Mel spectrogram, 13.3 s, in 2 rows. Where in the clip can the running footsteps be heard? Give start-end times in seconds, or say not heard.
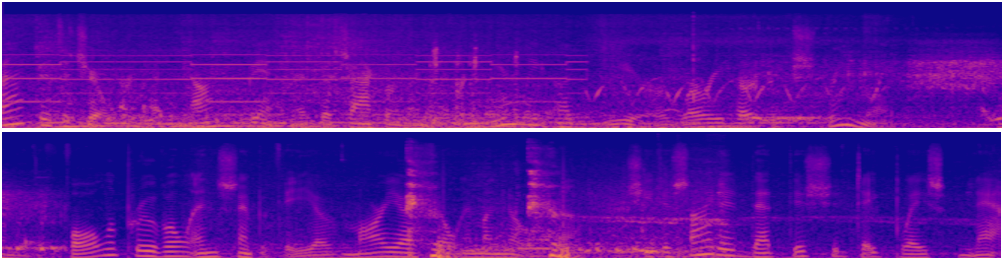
not heard.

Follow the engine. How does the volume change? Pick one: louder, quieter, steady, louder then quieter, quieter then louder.
quieter.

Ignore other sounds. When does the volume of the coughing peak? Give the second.
10 s.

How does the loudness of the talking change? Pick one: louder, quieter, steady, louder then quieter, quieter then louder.
steady.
